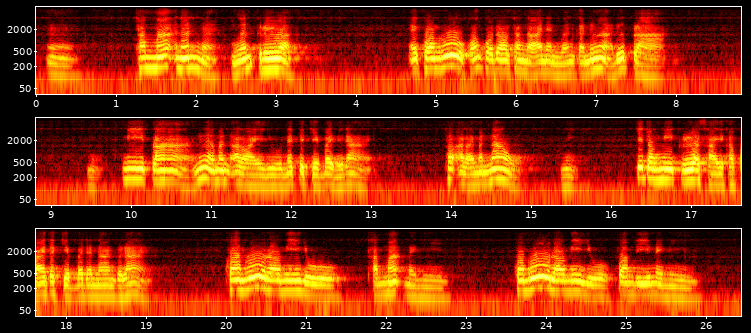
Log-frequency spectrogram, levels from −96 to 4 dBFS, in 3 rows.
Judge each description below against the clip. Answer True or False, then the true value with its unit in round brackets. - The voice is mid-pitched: False (120 Hz)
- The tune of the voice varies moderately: False (7.3 semitones)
